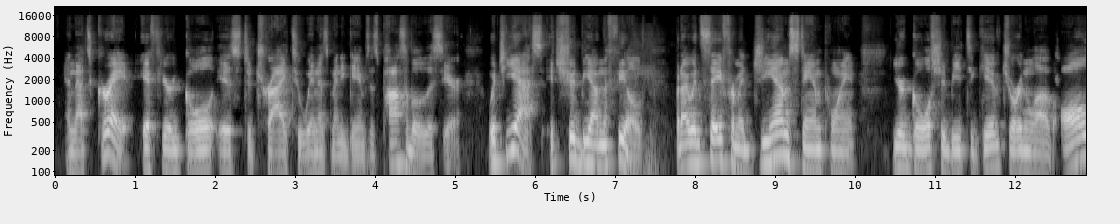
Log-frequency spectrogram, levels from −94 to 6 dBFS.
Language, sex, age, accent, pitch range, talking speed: English, male, 20-39, American, 100-125 Hz, 200 wpm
